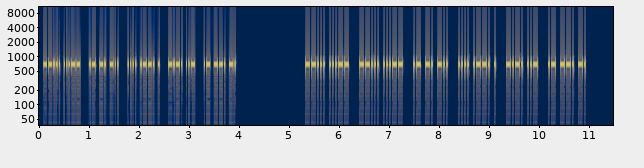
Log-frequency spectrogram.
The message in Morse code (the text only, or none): 73 AND HPE CU AGN 73 73 AND HPE CU AGN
